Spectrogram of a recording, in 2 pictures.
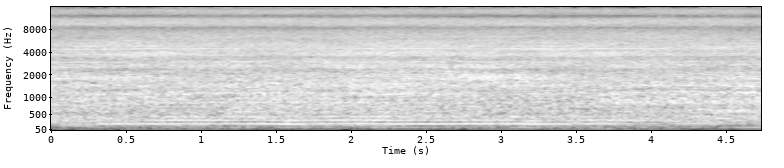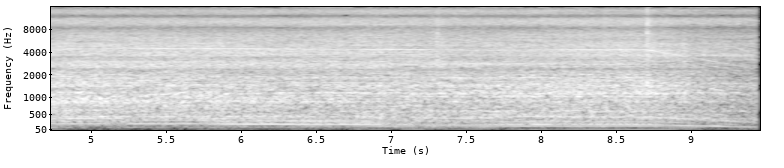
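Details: Restored vintage Hoover Junior 1334 upright vacuum, demonstrated after full restoration and reassembly: steady motor whir with smooth even pitch, dipping slightly and running down at the end, no rattles or grinding; healthy.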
